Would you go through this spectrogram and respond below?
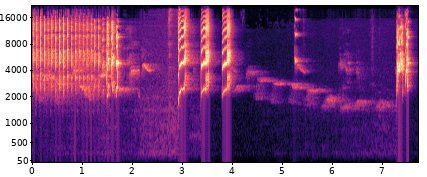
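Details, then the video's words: Fighter lovebird finishing a rapid 'ngekek' trill of quick even pulses, which is said to make rival lovebirds answer, then three loud harsh chirps, a sliding faint whistle, and a final double chirp. "Suara Burung Lovebird Gacor Ngekek Panjang Bikin Lovebird Lawan Langsung Nyaut Ngekek"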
